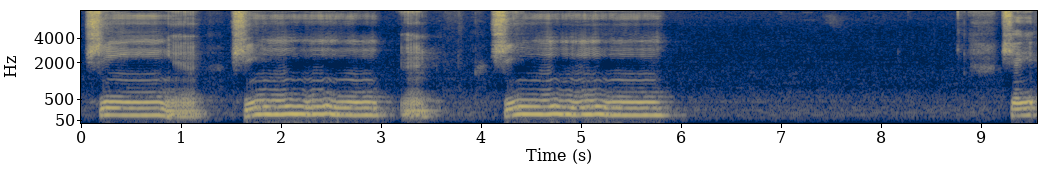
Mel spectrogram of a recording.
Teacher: sin bertemu sya itu ditahan dan didengungkan.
